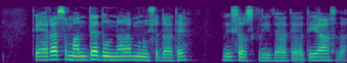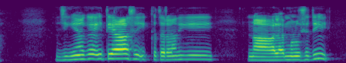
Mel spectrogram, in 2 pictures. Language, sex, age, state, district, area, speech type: Dogri, female, 45-60, Jammu and Kashmir, Samba, rural, spontaneous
